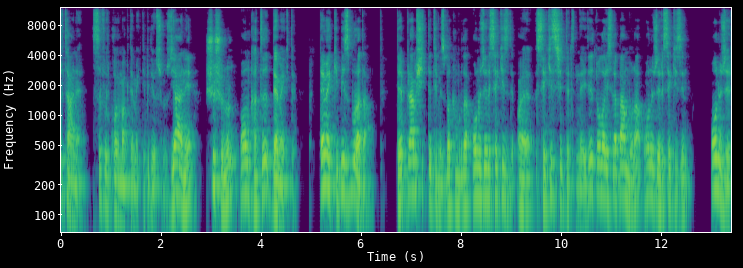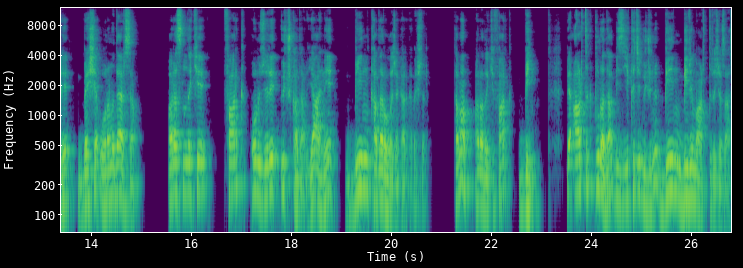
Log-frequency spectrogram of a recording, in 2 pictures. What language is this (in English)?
Turkish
